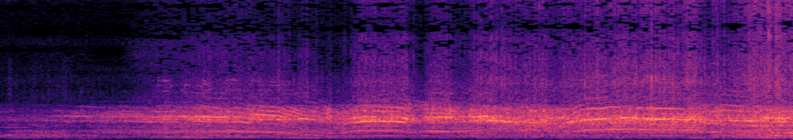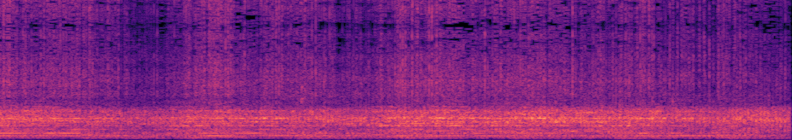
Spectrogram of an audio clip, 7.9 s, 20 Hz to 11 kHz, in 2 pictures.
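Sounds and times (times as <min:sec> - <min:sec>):
large hysterical crowd cheering and shouting for arriving troops: 0:00.0 - 0:07.9
scattered yells from the crowd: 0:00.2 - 0:03.8.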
